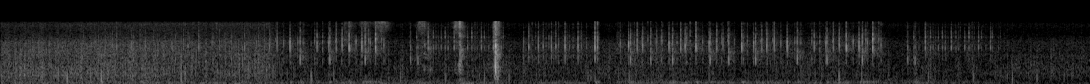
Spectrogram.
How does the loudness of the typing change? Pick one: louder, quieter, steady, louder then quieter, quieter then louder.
louder.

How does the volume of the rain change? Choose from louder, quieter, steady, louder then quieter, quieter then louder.
quieter.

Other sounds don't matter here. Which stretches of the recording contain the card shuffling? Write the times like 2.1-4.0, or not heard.
3.4-5.0.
